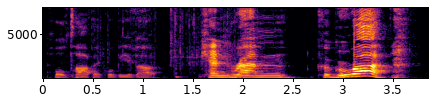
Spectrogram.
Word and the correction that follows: Senran Kagura: No, it's Senran Kagura.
